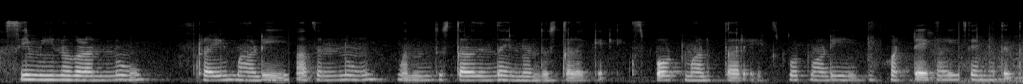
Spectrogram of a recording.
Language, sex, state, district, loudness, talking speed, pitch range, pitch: Kannada, female, Karnataka, Bijapur, -22 LUFS, 75 wpm, 190-210 Hz, 200 Hz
